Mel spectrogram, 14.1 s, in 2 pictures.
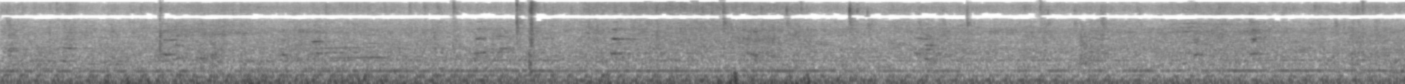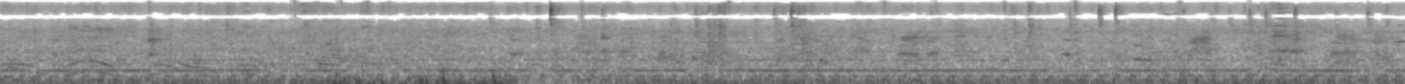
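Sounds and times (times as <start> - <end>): constant whine: 0.0 - 14.0.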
